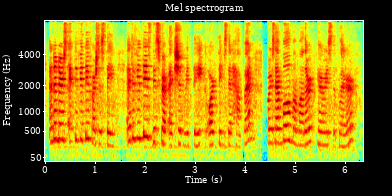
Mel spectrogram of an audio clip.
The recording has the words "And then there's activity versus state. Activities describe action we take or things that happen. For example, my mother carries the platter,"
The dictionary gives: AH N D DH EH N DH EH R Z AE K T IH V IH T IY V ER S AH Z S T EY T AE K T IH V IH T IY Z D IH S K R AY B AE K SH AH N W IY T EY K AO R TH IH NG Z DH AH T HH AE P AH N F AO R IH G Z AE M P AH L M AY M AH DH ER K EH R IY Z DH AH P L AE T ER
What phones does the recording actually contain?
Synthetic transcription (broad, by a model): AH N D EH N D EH R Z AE K T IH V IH T IY F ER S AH S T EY T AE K T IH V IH T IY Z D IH S K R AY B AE K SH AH N W IY T EY K AO R T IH NG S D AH T HH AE P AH N F AO R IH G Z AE M P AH L M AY M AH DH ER K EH R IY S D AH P L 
